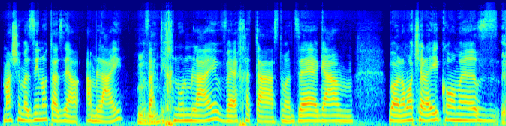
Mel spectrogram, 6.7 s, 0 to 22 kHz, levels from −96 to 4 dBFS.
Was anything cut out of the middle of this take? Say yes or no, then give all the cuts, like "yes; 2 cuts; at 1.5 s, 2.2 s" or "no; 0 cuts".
no; 0 cuts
